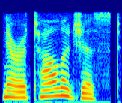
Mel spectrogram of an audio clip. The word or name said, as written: narratologist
